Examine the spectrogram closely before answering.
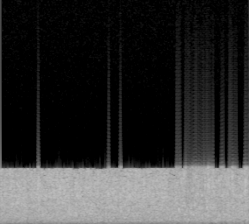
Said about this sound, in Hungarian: Szendrőn a pinceablakokból és a kertekből is ömlik a víz. Ebbe az udvarba tegnap tört be a Bódva, az áradatnak azóta sem csökkent a sodrása.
